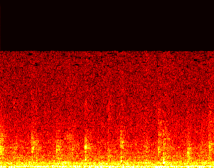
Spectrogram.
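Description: Light keystrokes on a computer keyboard as a word is typed: about half a dozen faint clicks at an uneven pace, over a low steady hum.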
